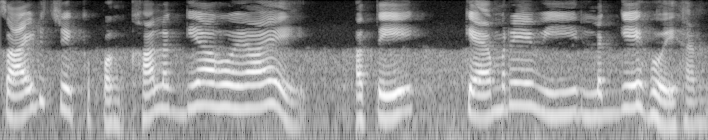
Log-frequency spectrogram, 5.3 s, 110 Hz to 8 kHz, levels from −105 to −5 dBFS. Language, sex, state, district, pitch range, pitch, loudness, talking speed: Punjabi, female, Punjab, Pathankot, 230-315 Hz, 285 Hz, -15 LUFS, 145 wpm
